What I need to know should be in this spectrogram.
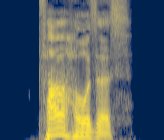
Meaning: genitive singular of Pfarrhaus
- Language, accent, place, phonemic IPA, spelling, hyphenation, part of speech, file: German, Germany, Berlin, /ˈp͡faʁˌhaʊ̯zəs/, Pfarrhauses, Pfarr‧hau‧ses, noun, De-Pfarrhauses.ogg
